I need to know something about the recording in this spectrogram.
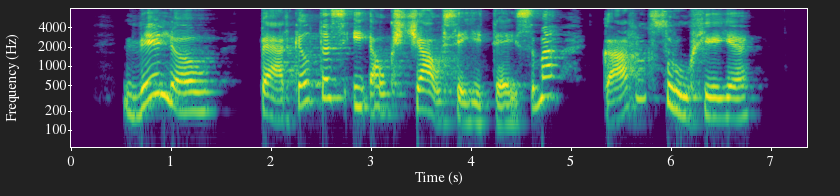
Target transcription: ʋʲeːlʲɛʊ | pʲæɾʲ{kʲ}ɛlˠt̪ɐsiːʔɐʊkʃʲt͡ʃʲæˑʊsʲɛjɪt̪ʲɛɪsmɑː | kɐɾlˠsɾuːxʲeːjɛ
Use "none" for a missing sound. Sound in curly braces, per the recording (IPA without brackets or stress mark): kʲ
